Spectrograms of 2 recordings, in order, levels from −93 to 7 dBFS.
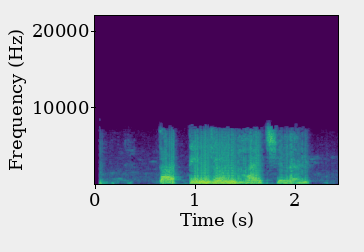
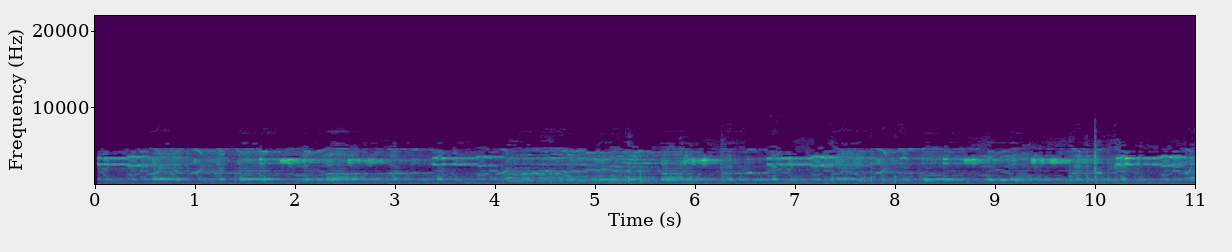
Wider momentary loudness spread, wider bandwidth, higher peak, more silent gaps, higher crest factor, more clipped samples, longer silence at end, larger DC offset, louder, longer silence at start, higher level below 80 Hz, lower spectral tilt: second, 9 LU vs 13 LU; about the same, 8 kHz vs 7.6 kHz; first, -2 dBFS vs -16 dBFS; neither; second, 14 dB vs 20 dB; neither; first, 0.3 s vs 0 s; neither; first, -15 LUFS vs -34 LUFS; about the same, 0.05 s vs 0 s; first, -40 dBFS vs -68 dBFS; first, -5.5 dB/octave vs -3 dB/octave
